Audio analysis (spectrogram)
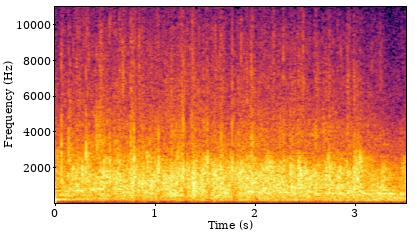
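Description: Steady, dense audience applause fills a community association's reunion gala evening, a loud continuous wash of many hands clapping with no pause.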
